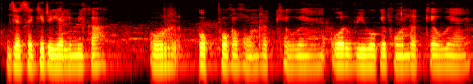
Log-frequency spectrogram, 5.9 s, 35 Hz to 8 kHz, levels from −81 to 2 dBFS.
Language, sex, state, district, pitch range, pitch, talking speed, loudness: Hindi, male, Uttar Pradesh, Saharanpur, 110-115 Hz, 115 Hz, 180 wpm, -19 LUFS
